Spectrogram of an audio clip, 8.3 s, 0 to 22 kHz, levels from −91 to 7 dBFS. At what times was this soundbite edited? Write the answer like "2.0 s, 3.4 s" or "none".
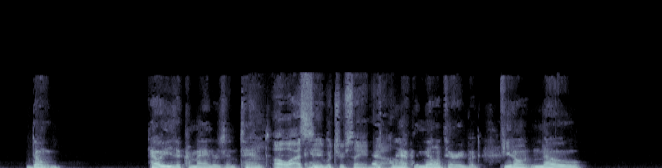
4.8 s, 5.2 s, 6.3 s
